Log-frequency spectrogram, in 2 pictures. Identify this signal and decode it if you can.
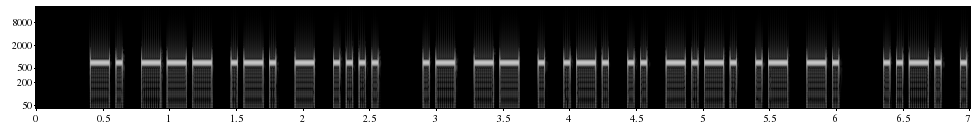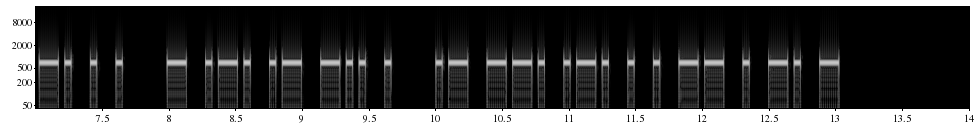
Morse code, heard as a keyed tone, about 25 wpm, 700 Hz. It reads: NORTH AMERICAN FREE TRADE AGREEMENT
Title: Sets of 5 Words Encore 25wpm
